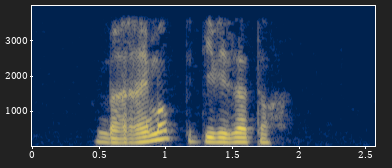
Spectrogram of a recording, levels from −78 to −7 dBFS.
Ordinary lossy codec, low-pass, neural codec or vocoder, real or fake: AAC, 32 kbps; 3.6 kHz; none; real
